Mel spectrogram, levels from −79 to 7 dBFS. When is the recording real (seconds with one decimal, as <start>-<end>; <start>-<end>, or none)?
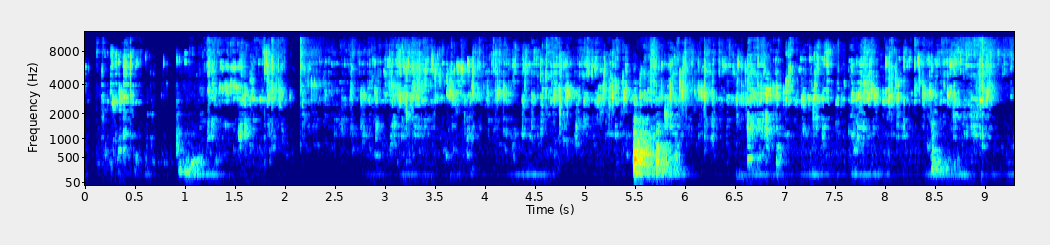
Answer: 0.0-9.3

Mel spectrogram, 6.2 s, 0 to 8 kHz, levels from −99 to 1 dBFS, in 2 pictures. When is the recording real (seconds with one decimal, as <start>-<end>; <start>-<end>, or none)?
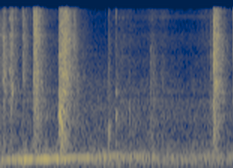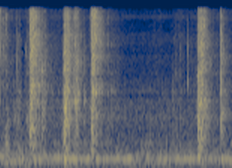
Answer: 0.8-1.5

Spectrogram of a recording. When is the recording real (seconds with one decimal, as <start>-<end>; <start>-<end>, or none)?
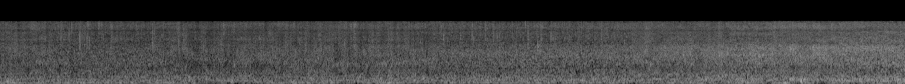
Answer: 0.5-1.7; 4.4-6.3; 7.3-7.7; 8.4-9.1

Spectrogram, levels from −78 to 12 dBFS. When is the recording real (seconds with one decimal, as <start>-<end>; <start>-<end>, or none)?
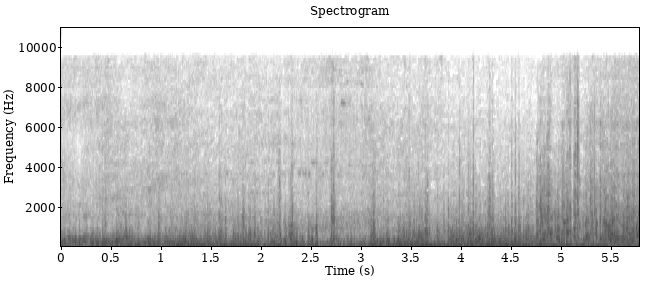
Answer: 1.2-4.7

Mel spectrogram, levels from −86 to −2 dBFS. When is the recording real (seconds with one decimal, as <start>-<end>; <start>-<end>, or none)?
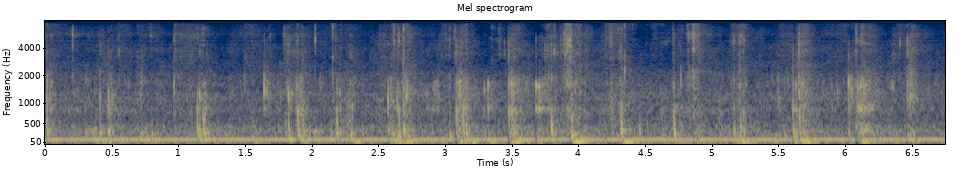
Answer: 3.0-3.5; 4.2-4.9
